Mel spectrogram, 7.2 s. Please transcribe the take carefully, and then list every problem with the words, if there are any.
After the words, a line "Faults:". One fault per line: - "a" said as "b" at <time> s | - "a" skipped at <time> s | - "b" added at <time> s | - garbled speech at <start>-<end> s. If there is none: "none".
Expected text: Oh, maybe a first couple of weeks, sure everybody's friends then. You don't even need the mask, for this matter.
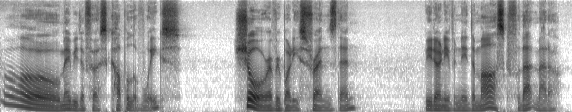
Oh, maybe the first couple of weeks, sure everybody's friends then. You don't even need the mask, for that matter.
Faults:
- "a" said as "the" at 1.0 s
- "this" said as "that" at 6.5 s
